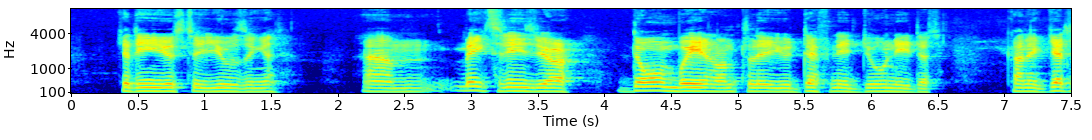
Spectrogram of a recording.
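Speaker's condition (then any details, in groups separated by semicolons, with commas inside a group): MND; onset right side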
